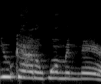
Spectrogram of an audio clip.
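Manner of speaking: mock angry, cussing rant. Retelling cussing at a movie character in the theater: imitating own angry cussing. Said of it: "and I'm cussing at him".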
